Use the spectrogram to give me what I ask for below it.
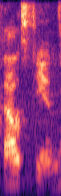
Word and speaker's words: Faustian: You say it Faustian.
